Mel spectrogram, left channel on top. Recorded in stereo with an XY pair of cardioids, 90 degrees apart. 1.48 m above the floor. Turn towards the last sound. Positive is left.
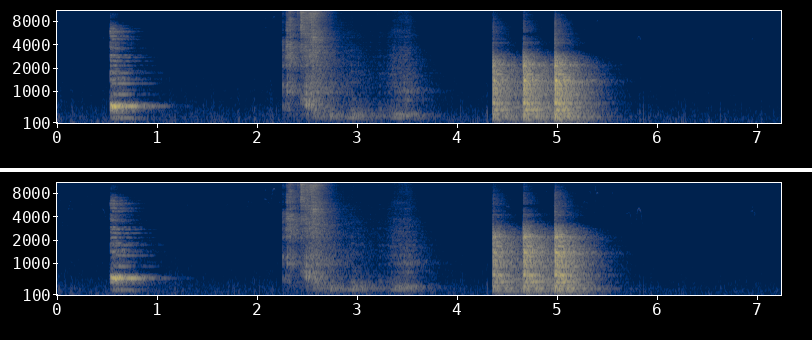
turn(degrees=25)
